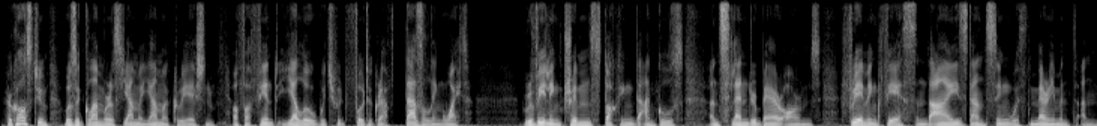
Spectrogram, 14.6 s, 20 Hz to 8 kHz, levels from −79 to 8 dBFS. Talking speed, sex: 140 wpm, male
